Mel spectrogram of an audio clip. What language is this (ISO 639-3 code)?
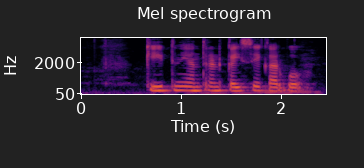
hne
